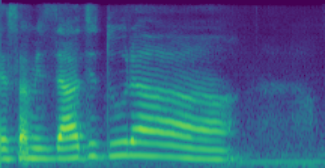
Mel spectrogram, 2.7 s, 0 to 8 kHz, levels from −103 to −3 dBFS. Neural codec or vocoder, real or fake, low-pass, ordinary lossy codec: codec, 16 kHz, 2 kbps, X-Codec, WavLM features, trained on Multilingual LibriSpeech; fake; 7.2 kHz; AAC, 48 kbps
